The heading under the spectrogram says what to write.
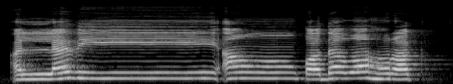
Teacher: نون ساکن کے بعد قوف آ گیا حروف اخفا میں سے، اس لیے یہاں پر ہم نے غنہ کر کے پڑھا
